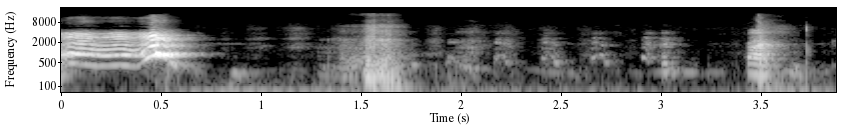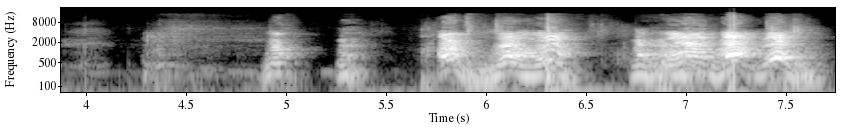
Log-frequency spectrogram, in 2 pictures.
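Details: Alaskan Malamute puppy vocalizing: a brief whine at the start, a few faint scattered sounds, then loud warbling yowls in two bursts near the end, wavering up and down.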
